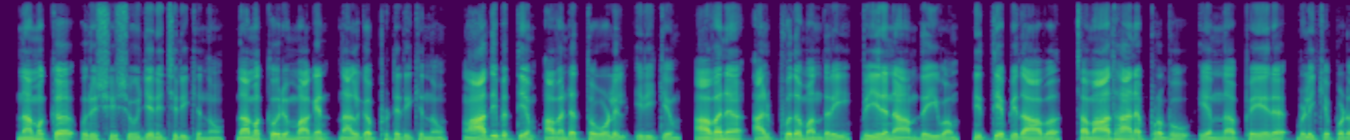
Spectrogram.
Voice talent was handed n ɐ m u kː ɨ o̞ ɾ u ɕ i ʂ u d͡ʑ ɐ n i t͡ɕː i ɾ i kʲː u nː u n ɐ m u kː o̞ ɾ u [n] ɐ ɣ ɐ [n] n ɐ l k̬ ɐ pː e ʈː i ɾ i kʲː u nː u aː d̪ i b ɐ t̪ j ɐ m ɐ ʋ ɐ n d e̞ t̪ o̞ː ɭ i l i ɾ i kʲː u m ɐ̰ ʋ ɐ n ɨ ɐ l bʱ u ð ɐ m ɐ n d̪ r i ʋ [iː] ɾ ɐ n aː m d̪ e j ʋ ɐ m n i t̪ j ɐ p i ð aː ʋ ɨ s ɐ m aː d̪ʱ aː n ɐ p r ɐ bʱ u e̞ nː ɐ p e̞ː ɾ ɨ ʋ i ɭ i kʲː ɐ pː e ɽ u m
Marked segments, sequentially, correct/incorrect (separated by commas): incorrect, correct, correct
